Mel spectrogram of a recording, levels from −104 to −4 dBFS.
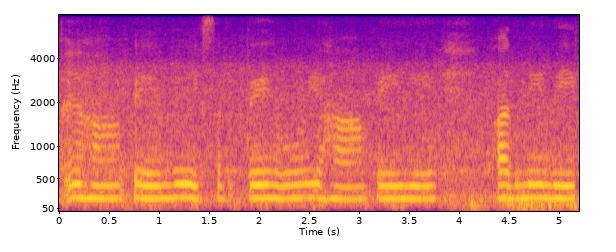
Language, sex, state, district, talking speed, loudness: Hindi, female, Haryana, Rohtak, 115 wpm, -16 LUFS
